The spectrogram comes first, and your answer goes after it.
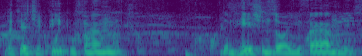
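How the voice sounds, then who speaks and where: A man talks at a fairly low pitch with audible room echo. Music plays in the background. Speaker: spiritual livestream host. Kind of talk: livestream talk. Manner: animated.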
